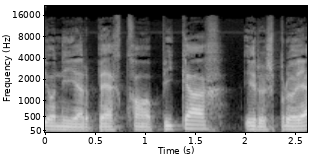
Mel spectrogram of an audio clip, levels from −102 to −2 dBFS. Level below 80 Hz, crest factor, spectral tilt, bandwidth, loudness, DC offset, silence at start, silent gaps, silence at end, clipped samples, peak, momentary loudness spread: -46 dBFS; 18 dB; -5.5 dB/octave; 16 kHz; -22 LUFS; under 0.1%; 0 s; none; 0 s; under 0.1%; -2 dBFS; 5 LU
